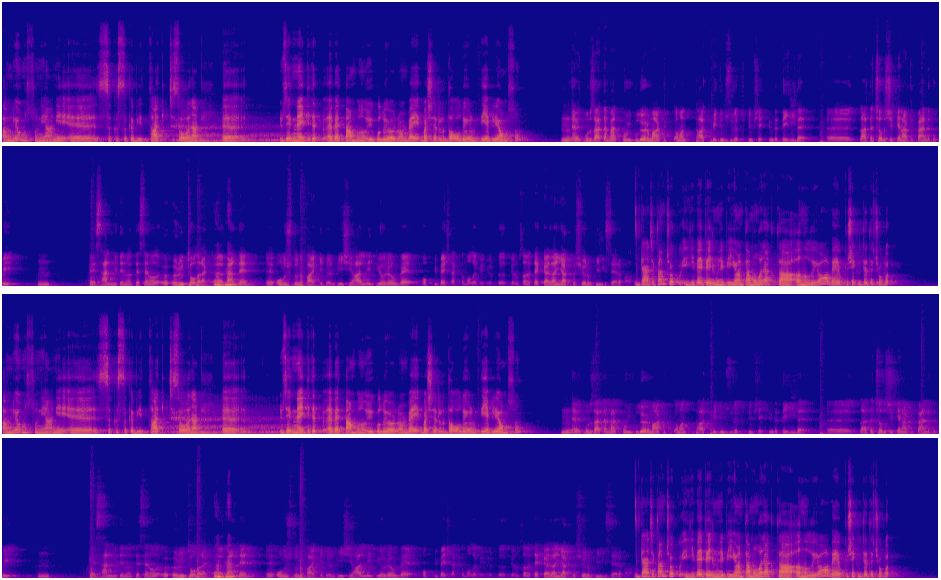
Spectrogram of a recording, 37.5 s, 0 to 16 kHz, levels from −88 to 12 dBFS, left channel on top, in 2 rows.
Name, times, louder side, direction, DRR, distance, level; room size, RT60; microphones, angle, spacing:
voice 1, 0.0-4.1 4.4-4.9 5.5-10.4 23.0-23.4 31.4-36.5, right 1 dB, 5° right, 10 dB, 0.7 m, -29 dB
sound 1, 3.3-7.1 8.3-8.4, right 1 dB, 80° right, 1.5 m, -41 dB
sound 2, 9.4-9.9 10.2-10.3 10.6-10.8 11.8-12.2 13.0-13.1 13.7-13.8 14.1-14.6 15.2-15.3 16.3-16.9 17.3-17.4 18.3-18.9 19.3-19.8 20.2-21.1 21.5-21.9 22.3-23.2 23.6-25.4, right 1 dB, 30° right, 1.4 m, -51 dB
voice 2, 11.2-16.1 16.5-18.9 19.4-19.7 20.5-23.6 24.0-31.3 36.2-36.5, left 3 dB, 30° left, 7 dB, 0.5 m, -41 dB
16.5 x 12.5 x 6.3 m, 1.1 s
head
